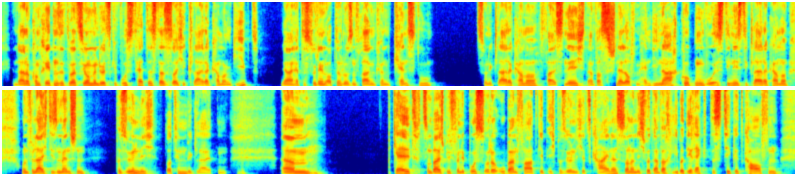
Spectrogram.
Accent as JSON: {"language": "German", "country": "Germany", "also_born_or_lived": "Munich", "said": "wie wir hier in Deutschland aufzuwachsen"}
